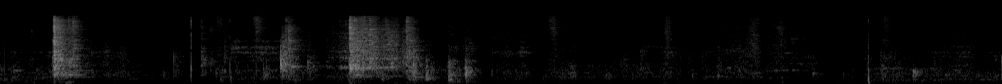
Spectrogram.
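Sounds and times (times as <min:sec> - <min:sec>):
church chairs being handled and stacked: 0:02.8 - 0:04.7.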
